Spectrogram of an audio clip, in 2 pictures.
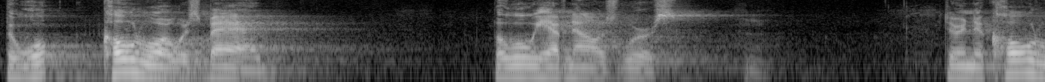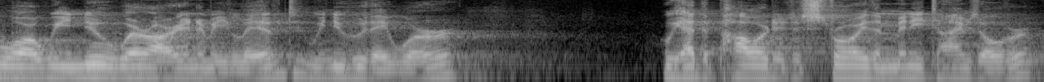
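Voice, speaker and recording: An older American man giving a formal keynote speech, with deliberate, emphatic delivery and the repeated cadences of a rally speech. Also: mid-range voice. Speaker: keynote speaker, former intelligence official. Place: large indoor conference hall, amplified. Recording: echoey hall with long reverb.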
